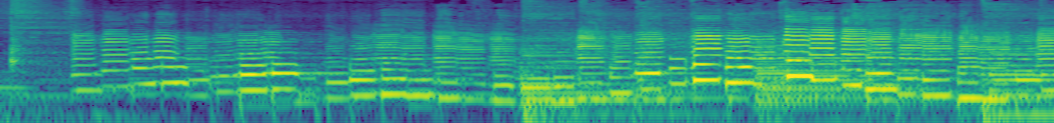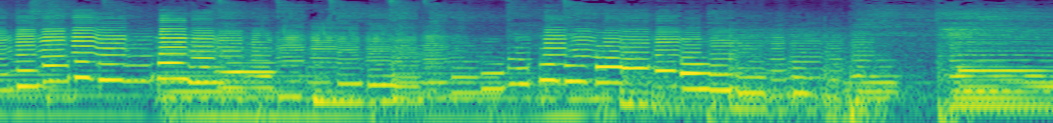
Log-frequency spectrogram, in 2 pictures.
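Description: Live jazz: a tenor saxophone comes in about half a second in and plays fast phrases that run up and down, over a drum kit and the band.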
